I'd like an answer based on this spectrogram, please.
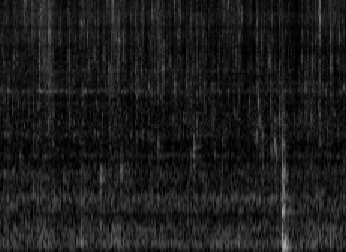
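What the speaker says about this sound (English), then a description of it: "Next, I will demonstrate how to properly clean a knife. First, get it wet." Steady stream of tap water running over a butter knife at a kitchen sink, a continuous hiss with a brief louder splash near the end.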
